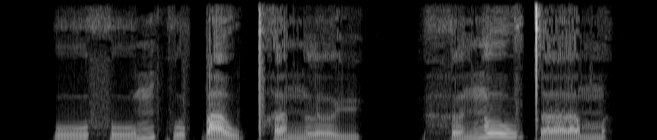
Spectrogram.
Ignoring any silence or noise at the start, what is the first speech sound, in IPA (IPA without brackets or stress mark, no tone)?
uː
